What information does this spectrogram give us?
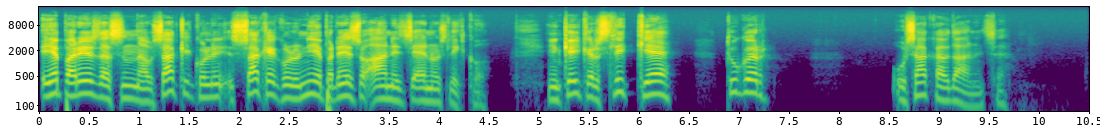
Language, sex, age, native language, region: Slovenian, male, 60+, Slovenian, Carinthia region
